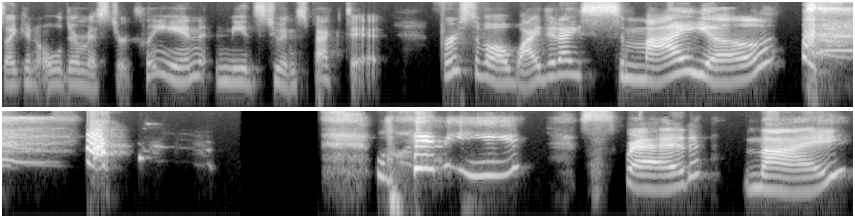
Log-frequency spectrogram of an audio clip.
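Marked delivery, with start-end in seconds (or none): 3.4-11.2 loud, drawn-out reading through laughter; losing it mid-sentence, high and slow; cracking up. Real, not acted. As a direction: squeal the words out between laughs. Cracking up while reading email.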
